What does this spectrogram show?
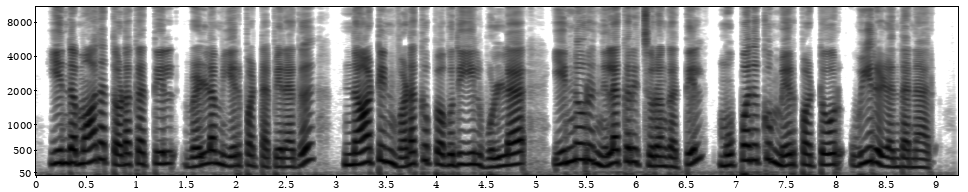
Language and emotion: Tamil, neutral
